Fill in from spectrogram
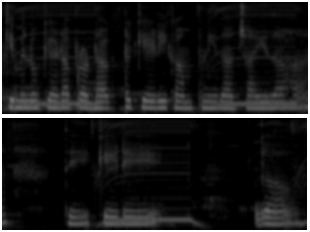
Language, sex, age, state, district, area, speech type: Punjabi, female, 18-30, Punjab, Muktsar, urban, spontaneous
